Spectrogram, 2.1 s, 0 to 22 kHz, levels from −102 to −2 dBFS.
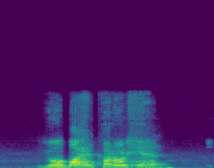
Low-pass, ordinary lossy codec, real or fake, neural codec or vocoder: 9.9 kHz; Opus, 64 kbps; fake; codec, 24 kHz, 0.9 kbps, WavTokenizer, medium music audio release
